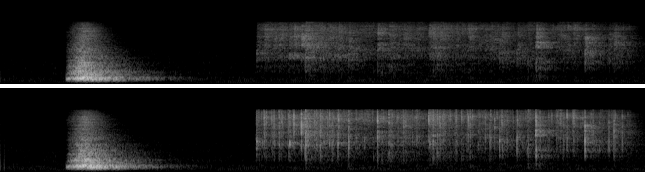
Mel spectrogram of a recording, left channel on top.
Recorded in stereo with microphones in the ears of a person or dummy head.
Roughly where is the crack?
Right.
